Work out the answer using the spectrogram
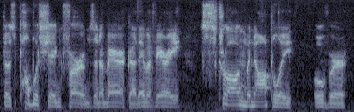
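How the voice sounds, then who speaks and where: A man talks as a guest over a video call. His voice is low. He thinks aloud and stammers, repeating words before he finds his point. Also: steady tone, normal speed, pushed and bright, a little hiss or hum, rough recording. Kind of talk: casual video call conversation.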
